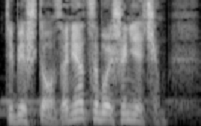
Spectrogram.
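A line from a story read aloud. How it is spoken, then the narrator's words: Irritated remark. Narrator (Russian): раздраженно заметил Кинай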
